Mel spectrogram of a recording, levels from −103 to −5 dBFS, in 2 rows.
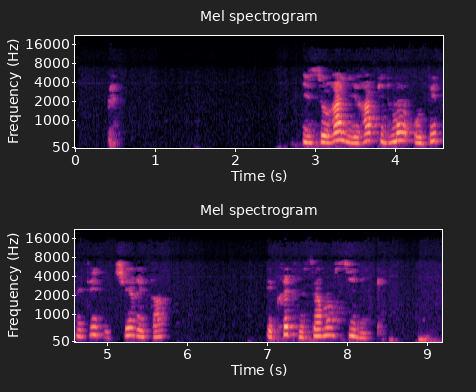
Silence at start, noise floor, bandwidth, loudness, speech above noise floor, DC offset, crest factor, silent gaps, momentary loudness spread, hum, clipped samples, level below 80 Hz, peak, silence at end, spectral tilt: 0.4 s; -81 dBFS; 11 kHz; -30 LUFS; 51 dB; under 0.1%; 22 dB; none; 23 LU; none; under 0.1%; -72 dBFS; -10 dBFS; 0.2 s; -4 dB/octave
